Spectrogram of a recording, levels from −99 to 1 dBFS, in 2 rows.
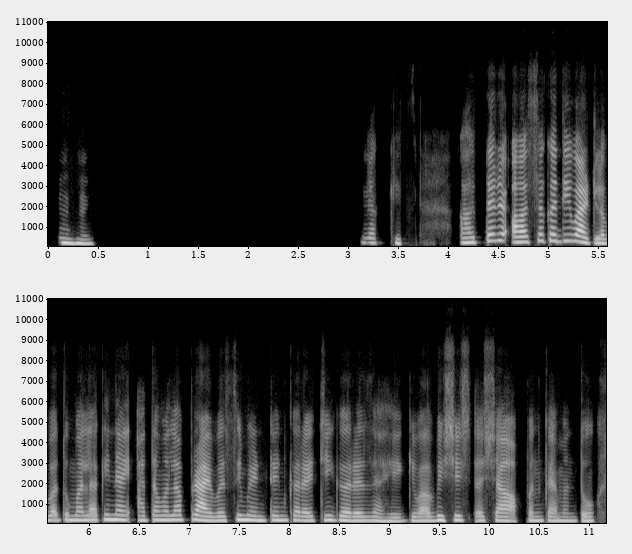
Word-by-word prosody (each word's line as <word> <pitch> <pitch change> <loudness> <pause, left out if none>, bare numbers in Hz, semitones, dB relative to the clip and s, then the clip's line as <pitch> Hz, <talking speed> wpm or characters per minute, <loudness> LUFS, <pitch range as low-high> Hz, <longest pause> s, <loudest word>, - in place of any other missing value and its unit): हं, - - +4
हं. 195 -1 -1 2.7
नक्कीच. 225 -2 -7 0.6
अ, 235 0 +2 0.2
तर 325 +1 +1
असं 265 +5 +2
कधी 320 -1 -1
वाटलं, 235 -9 +4
का 215 - 0
तुम्हाला 215 -1 +2
की 240 - +2
नाही 230 -1 +3
आता 210 +1 -1
मला 220 +1 +1
प्रायव्हसी 200 -1 +3
मेंटेन 210 -1 +1
करायची 205 +1 -1
गरज 190 -1 +2
आहे? 170 -2 -1
किंवा 185 -1 0
विशेष 210 0 -1
अशा 195 0 -1
आपण 195 -1 -3
काय 190 -2 -1
म्हणतो, 185 0 -2
215 Hz, 135 wpm, -24 LUFS, 195-230 Hz, 2.7 s, हं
